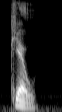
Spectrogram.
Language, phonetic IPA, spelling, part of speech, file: Polish, [cɛw], kieł, noun, Pl-kieł.ogg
